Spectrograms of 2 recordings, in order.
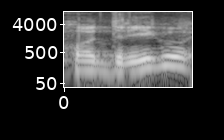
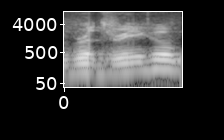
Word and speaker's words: Rodrigo: It's Rodrigo in Portuguese, but usually American call Rodrigo, but you can say in the way you want better.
